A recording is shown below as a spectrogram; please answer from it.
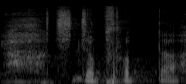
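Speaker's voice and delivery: whispered envy to herself; inner whisper. Retold or imitated. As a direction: breathe it under your breath. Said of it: "속으로".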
